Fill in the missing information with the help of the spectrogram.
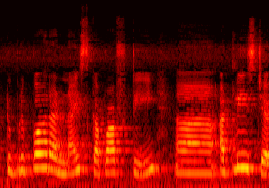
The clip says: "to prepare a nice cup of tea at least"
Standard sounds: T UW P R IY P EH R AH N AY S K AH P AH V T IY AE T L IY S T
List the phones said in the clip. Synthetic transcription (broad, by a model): T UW P R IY P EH R AH N AY S K AH P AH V T IY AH T L IY S T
